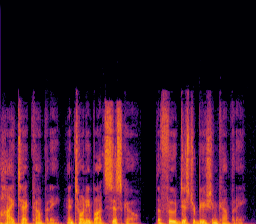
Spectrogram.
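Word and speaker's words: Sysco: Jack had told him to buy Cisco, the high-tech company, and Tony bought Cisco, the food distribution company. Both stocks are pronounced exactly the same.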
